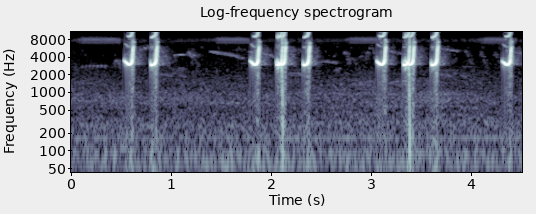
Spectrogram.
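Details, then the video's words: Rain Quail sound used for hunting: sharp, high, upward-flicking metallic notes in quick pairs and triplets, each group about a second apart, against a quiet background. "Rain Quail Sound For Hunting"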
